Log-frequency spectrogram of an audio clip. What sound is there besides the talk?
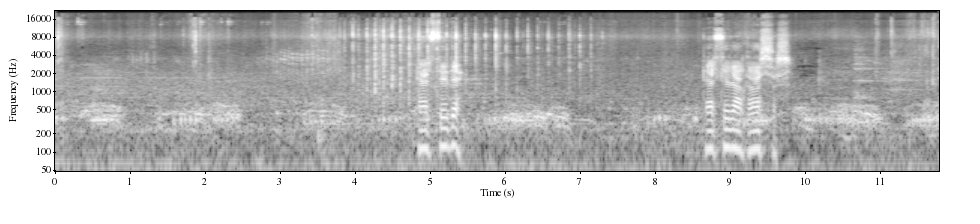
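pigeon cooing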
